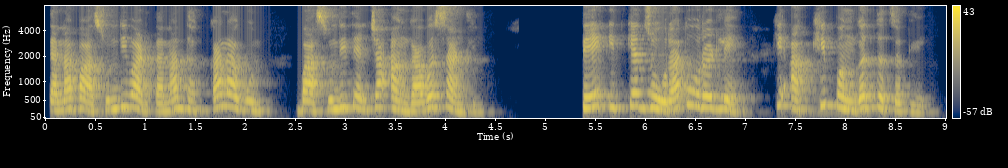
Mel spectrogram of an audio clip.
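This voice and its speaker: A devoted young man firmly defends his new wife, voiced by a woman reader. The storybook voice stays high and clear. A roomy echo hangs on each line.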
